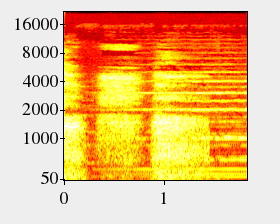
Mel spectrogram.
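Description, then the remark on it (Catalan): Two heavy, breathy exhalations in quick succession, fairly loud, like someone panting after exertion, with no talking. “Panteixar.”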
